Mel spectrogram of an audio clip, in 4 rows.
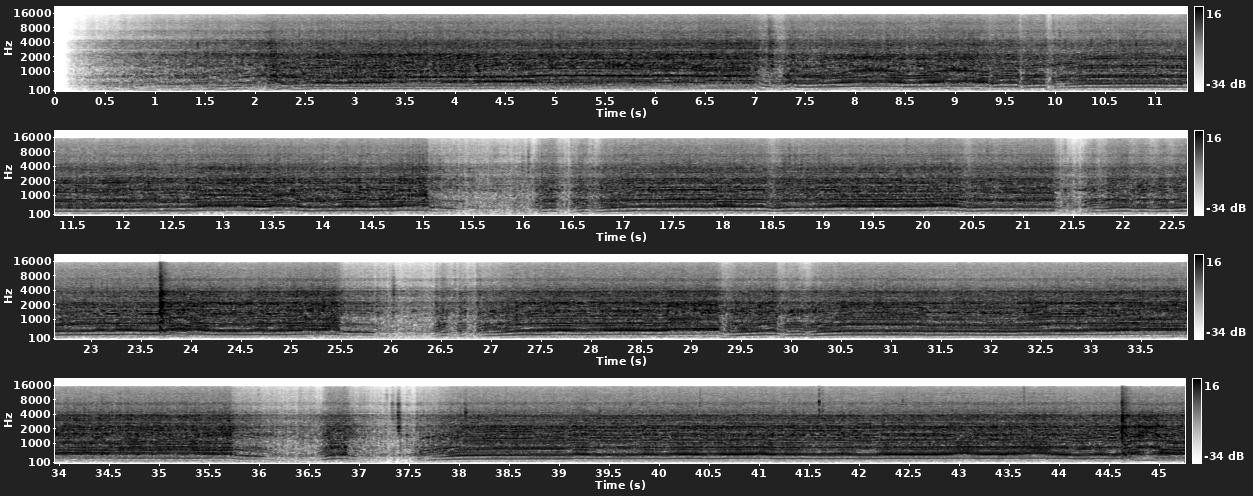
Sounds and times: Race car, auto racing: 0:00.0 - 0:45.2.

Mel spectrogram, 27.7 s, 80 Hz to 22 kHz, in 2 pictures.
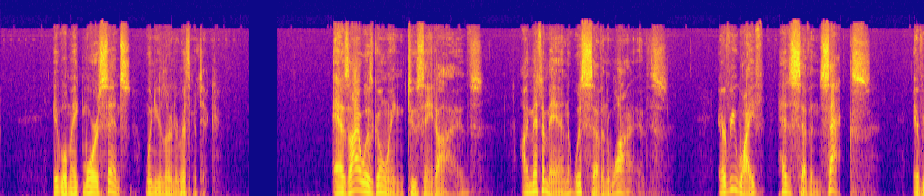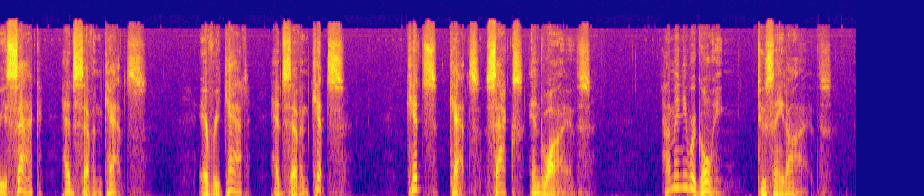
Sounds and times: Speech: 0:00.8 - 0:03.3, 0:05.0 - 0:10.1, 0:10.8 - 0:16.1, 0:16.8 - 0:19.2, 0:20.0 - 0:22.8, 0:23.8 - 0:26.4.

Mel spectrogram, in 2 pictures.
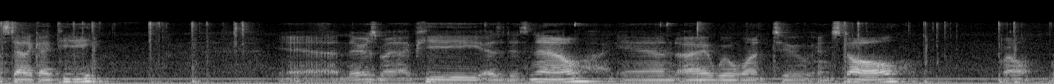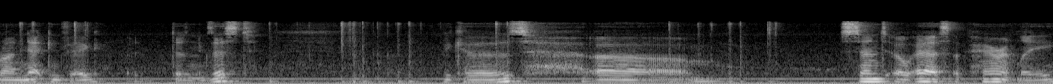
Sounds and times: Speech: 0:00.0 - 0:01.1, 0:02.8 - 0:09.2, 0:10.0 - 0:13.2, 0:15.0 - 0:17.8, 0:18.9 - 0:21.0
Computer keyboard: 0:00.8 - 0:02.5, 0:08.4 - 0:11.5, 0:13.9 - 0:14.8, 0:17.2 - 0:18.4.

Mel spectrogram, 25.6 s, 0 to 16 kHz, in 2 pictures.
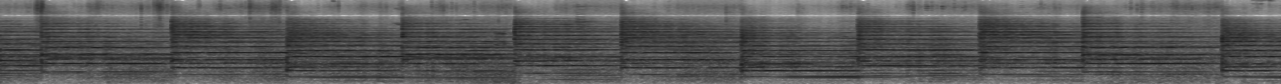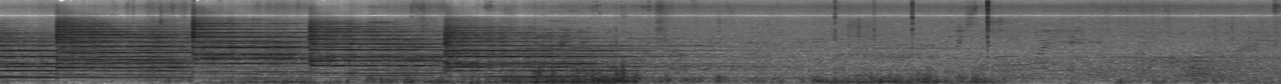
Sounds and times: Bell: 0:00.0 - 0:20.2.

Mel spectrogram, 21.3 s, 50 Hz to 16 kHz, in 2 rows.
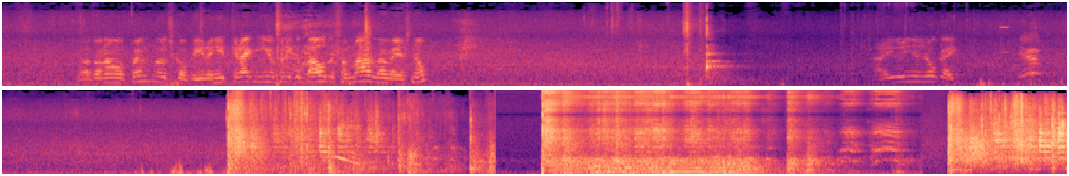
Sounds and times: Speech: 0:00.8 - 0:04.3, 0:08.7 - 0:09.6, 0:10.2 - 0:10.4.

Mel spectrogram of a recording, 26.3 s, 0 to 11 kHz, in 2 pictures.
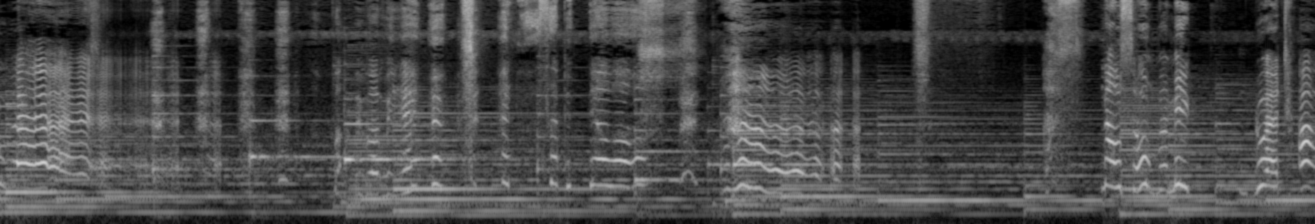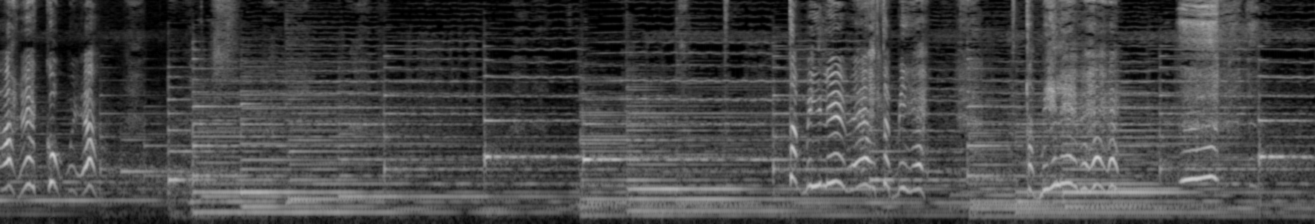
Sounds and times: Sad music: 0:00.0 - 0:26.3.

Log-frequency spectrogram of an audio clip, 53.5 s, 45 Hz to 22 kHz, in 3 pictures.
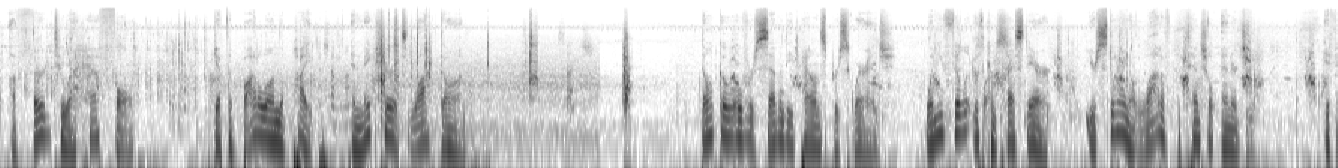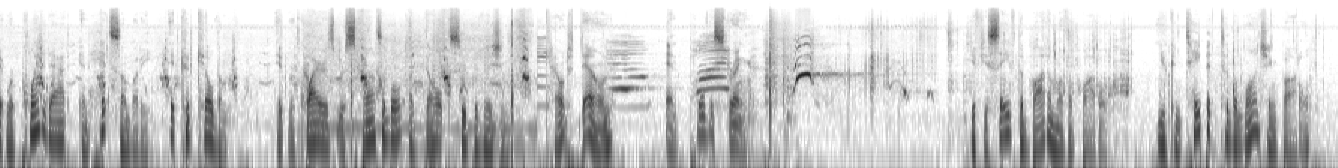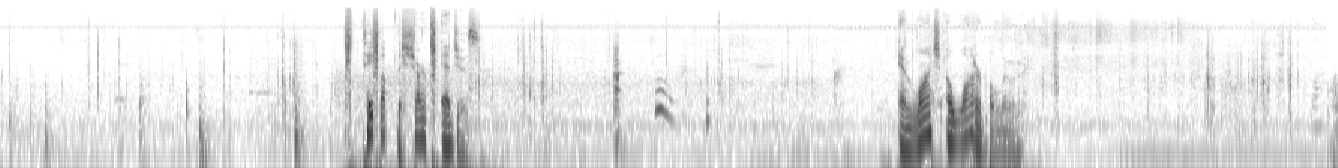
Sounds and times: Speech: 0:00.1 - 0:01.8, 0:02.8 - 0:06.3, 0:09.4 - 0:16.8, 0:17.6 - 0:28.0, 0:30.8 - 0:32.7, 0:33.3 - 0:35.4, 0:40.5 - 0:42.1, 0:47.7 - 0:49.4.

